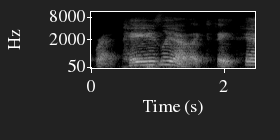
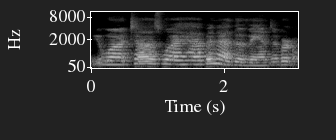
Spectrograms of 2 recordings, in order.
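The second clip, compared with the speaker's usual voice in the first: prodding question; 5 semitones higher, 4 dB louder than usual. Retold or imitated. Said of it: "they're just like".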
